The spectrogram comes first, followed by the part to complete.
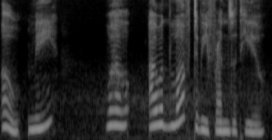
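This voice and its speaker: A woman's voice: high voice, big pitch swings, a little slow, dark tone, husky, exaggerated voice. A woman playing a shy, rambling young roommate, a reformed obsessive, in an intimate audio roleplay with hesitant, stammering delivery. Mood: reassuring, tender. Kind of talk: roleplay audio acting, intimate one-sided conversation.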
